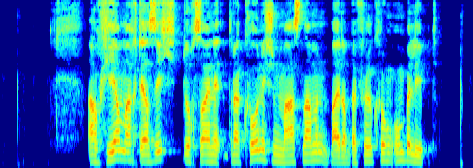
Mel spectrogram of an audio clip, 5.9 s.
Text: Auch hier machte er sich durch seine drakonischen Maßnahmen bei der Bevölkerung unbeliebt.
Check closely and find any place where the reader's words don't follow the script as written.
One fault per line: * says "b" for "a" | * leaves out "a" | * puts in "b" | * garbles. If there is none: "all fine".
all fine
